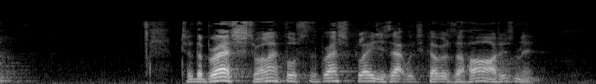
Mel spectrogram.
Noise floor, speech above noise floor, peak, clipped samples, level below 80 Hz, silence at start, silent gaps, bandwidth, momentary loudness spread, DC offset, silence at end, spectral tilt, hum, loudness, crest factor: -56 dBFS; 35 dB; -2 dBFS; under 0.1%; -58 dBFS; 0 s; none; 8 kHz; 22 LU; under 0.1%; 0.6 s; -5 dB/octave; none; -21 LUFS; 22 dB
